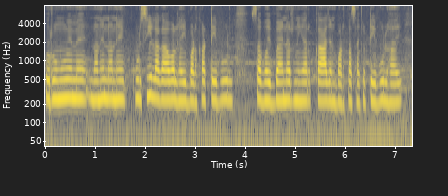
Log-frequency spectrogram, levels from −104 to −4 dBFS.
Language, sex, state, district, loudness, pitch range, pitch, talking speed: Magahi, female, Jharkhand, Palamu, -16 LUFS, 225-240 Hz, 230 Hz, 165 wpm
